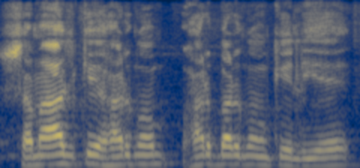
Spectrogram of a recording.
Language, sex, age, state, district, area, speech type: Hindi, male, 60+, Bihar, Darbhanga, rural, spontaneous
